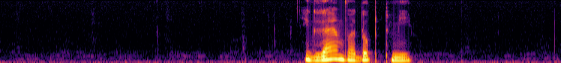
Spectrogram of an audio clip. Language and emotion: Russian, neutral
